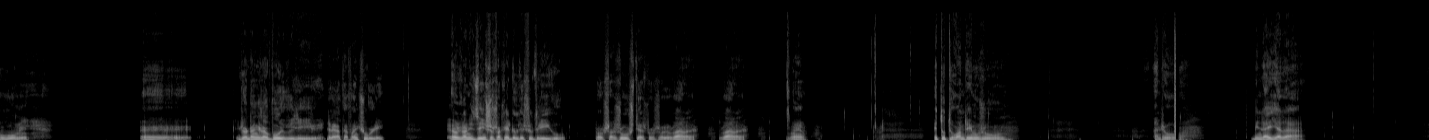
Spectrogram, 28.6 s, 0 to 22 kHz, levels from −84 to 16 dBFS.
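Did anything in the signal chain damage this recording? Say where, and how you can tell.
Yes. At 14.39 s the stream jumps back and the one second up to 15.39 s plays again: a stream segment repeated, a network or playback fault where the player queued the same segment twice. Unlike a buffer stutter, the replay is a full coherent second, not a tiny loop.

At 23.48 s a wireless microphone squelch dropout strikes the analogue radio link before conversion: a brief swell of hiss, then about 78 ms of near silence until 23.59 s. The hiss preceding the hole distinguishes it from a network packet gap.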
